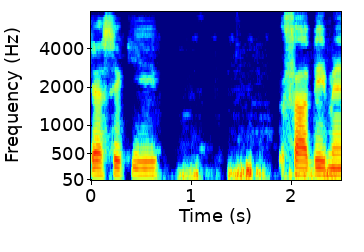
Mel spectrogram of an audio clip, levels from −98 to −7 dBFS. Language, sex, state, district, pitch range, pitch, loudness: Hindi, male, Jharkhand, Jamtara, 125-130 Hz, 125 Hz, -27 LUFS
